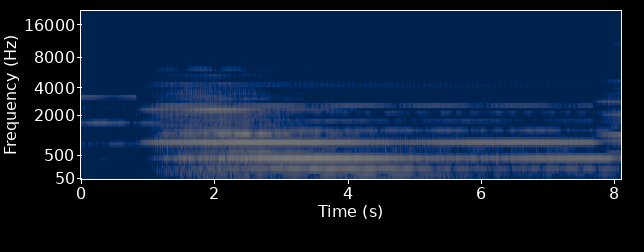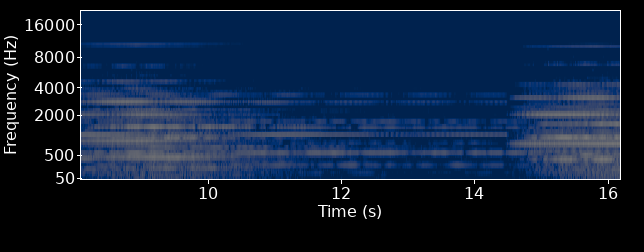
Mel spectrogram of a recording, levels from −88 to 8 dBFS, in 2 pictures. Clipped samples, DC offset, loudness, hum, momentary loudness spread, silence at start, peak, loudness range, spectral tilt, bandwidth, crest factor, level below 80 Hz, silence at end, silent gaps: under 0.1%; under 0.1%; -48 LUFS; none; 21 LU; 0 s; -32 dBFS; 15 LU; -3 dB/octave; 11 kHz; 18 dB; -82 dBFS; 0 s; none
